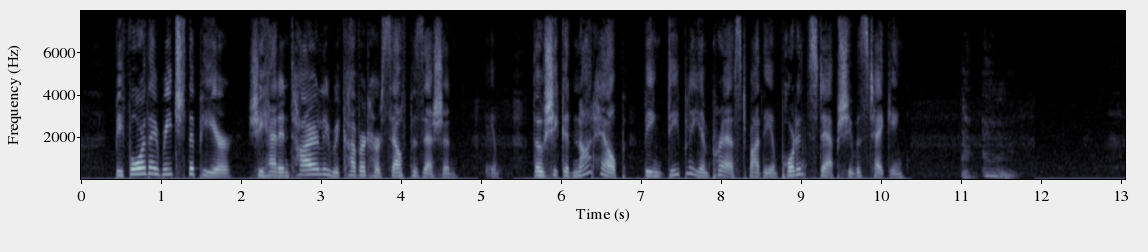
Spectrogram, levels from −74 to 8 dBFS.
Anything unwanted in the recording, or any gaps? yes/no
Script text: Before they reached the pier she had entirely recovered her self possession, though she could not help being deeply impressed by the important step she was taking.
yes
